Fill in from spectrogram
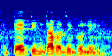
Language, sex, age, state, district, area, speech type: Assamese, female, 45-60, Assam, Golaghat, urban, spontaneous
